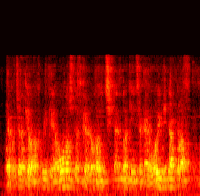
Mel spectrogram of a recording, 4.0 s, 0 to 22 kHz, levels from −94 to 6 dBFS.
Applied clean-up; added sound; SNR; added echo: neural separator model SepFormer DNS4.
